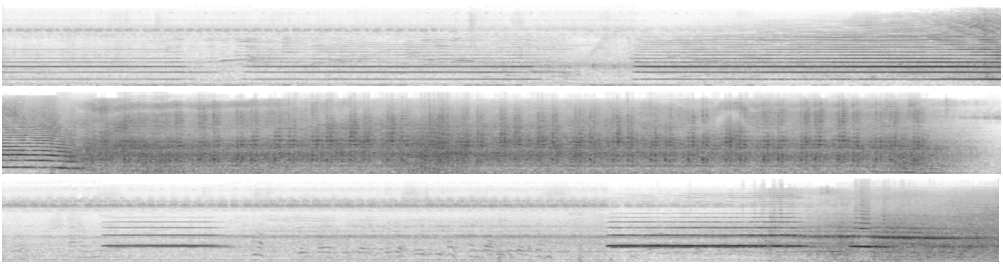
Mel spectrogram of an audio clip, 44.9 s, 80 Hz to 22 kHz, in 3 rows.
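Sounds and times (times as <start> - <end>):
train horn: 0.0 - 8.6, 9.5 - 16.9, 31.4 - 33.6, 39.0 - 44.9
train coaches rumbling and clattering: 0.0 - 44.9.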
